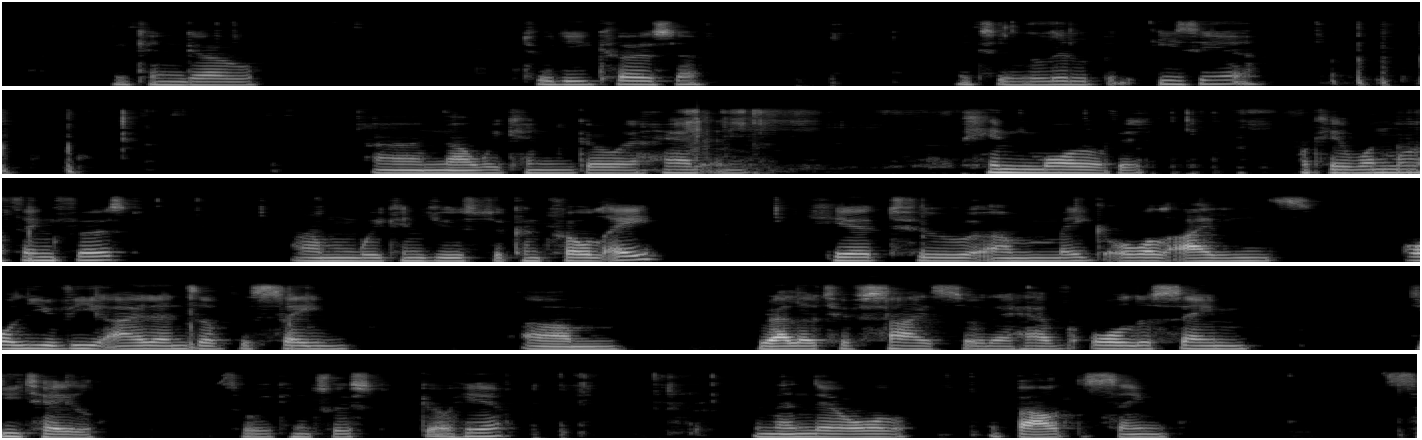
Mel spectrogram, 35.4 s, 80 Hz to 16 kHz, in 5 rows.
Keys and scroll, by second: 3.8 s, 12.7 typing, 30.7 ctrl+a, 33.0 s, 35.2 s.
